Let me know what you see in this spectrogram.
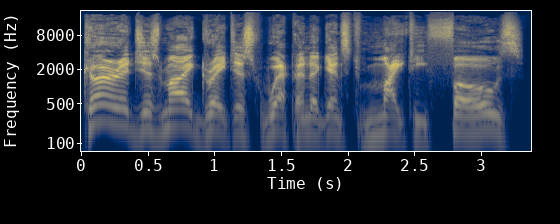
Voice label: Male Human Bark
